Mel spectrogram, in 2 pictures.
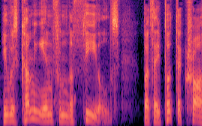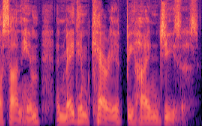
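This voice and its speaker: A man narrating scripture in a radio drama, reading in a steady, measured way. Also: mid-range voice, no room sound, clean studio sound, faint music behind.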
